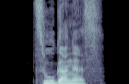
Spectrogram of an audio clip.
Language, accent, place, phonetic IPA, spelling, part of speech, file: German, Germany, Berlin, [ˈt͡suːɡaŋəs], Zuganges, noun, De-Zuganges.ogg
- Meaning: genitive singular of Zugang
